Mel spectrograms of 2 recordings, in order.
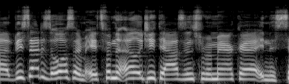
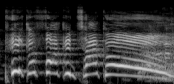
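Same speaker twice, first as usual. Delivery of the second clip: mock exasperated yell; 10 semitones higher, slower than usual. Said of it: "is like".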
